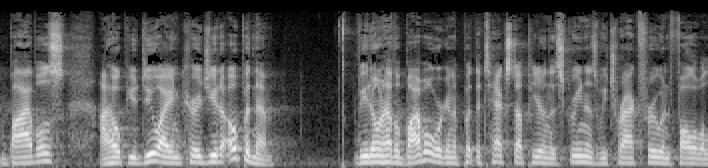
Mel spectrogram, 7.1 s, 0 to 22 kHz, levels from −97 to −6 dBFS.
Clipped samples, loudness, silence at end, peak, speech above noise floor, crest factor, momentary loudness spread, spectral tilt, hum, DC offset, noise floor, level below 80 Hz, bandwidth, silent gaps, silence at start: under 0.1%; -18 LUFS; 0 s; -2 dBFS; 39 dB; 18 dB; 8 LU; -4.5 dB/octave; none; under 0.1%; -57 dBFS; -56 dBFS; 16.5 kHz; none; 0 s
